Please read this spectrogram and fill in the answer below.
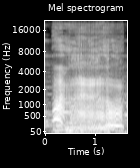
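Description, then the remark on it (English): A short, raspy growl lasting over a second, loud, with a gravelly rumbling texture and a rising start; it sounds like a human voice imitating a small dinosaur growling. “Scoot rolled over and growled back at him.”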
